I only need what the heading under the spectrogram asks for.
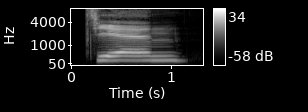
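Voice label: "jian", Chinese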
